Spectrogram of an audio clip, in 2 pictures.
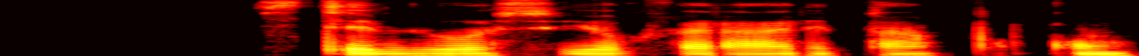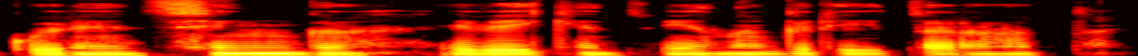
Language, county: Lithuanian, Telšiai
